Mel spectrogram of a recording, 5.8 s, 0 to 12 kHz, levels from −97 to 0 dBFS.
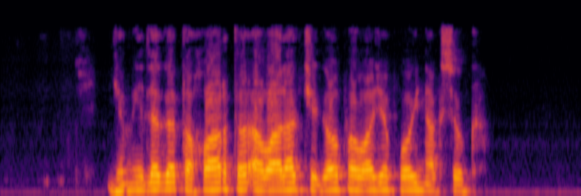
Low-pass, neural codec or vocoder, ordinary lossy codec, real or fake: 7.2 kHz; codec, 16 kHz, 8 kbps, FunCodec, trained on Chinese and English, 25 frames a second; Opus, 64 kbps; fake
